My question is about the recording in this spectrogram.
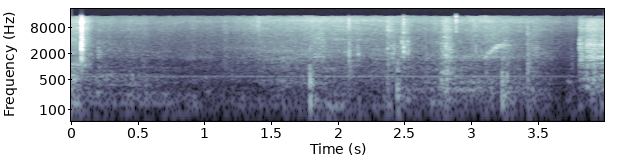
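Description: Handling noise: a few scattered light clicks and knocks, with a short rustle near the end.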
